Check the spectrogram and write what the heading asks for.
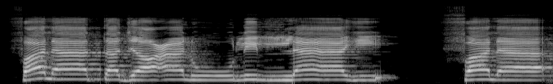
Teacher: یہاں لام کو کھینچ کر ادا کیا جائے گا کیونکہ اس کے ساتھ الف مدہ ہے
